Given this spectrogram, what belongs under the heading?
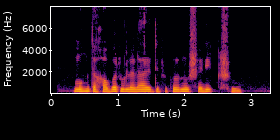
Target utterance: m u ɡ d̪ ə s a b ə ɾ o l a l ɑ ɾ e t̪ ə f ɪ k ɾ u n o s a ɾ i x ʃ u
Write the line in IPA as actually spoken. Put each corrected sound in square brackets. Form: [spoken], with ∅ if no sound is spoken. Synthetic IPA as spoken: m u ɡ d̪ ə [x] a b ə ɾ o l a l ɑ ɾ e [d̪] ə f ɪ k ɾ u n o [ʃ] a ɾ i [k] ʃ u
